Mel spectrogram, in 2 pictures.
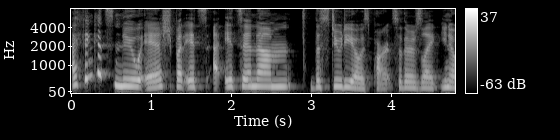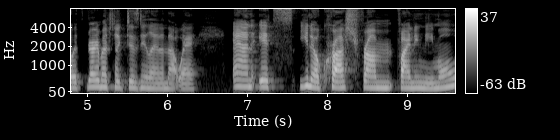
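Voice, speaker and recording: In a plain, everyday voice, a woman with an American accent speaks at a moderate pace, her fairly high pitch showing ordinary variation, on a very clean recording with a silent background. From Northern California. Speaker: podcast guest. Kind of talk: casual chat.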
